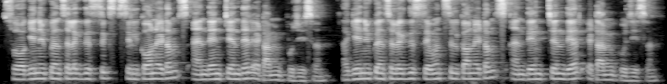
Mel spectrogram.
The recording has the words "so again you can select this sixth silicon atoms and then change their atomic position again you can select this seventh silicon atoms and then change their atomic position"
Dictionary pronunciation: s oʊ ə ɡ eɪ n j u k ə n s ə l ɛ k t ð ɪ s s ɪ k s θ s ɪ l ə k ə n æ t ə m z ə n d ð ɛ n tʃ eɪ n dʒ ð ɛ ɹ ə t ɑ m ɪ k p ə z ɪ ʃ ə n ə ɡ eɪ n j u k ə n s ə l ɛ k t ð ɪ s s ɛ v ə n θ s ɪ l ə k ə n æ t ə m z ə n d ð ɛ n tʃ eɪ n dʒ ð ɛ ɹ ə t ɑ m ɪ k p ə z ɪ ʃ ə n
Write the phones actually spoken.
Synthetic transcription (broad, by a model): s oʊ ə ɡ eɪ n j u k ə n s ə l ɛ k t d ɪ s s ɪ k s s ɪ l k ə n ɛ t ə m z ə n d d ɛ n tʃ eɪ n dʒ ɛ ɹ ə t ɑ m ɪ k p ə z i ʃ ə n ə ɡ eɪ n j u k ə n s ə l ɛ k t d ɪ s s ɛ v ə n t s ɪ l k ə n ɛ t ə m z ə n d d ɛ n tʃ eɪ n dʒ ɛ ɹ ə t ɑ m ɪ k p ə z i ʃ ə n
